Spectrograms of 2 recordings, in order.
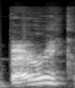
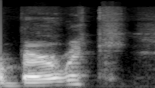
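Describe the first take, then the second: First: "Berwick" said as BERR-ick; silent-w pronunciation. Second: "Berwick" said as BER-wick, w sounded; spelling pronunciation. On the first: Host checking a place name, "Berwick" pronounced BERR-ick. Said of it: "they would pronounce it Berwick". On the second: Host offering the alternative, "Berwick" pronounced BER-wick. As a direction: say "Berwick" with a clear w. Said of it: "Is that Berwick or Berwick?". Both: Shown as a demonstration.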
